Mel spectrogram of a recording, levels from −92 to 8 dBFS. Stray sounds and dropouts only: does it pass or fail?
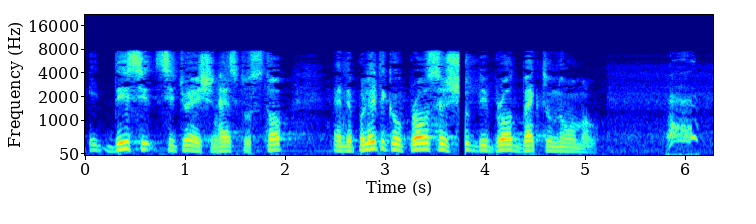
fail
